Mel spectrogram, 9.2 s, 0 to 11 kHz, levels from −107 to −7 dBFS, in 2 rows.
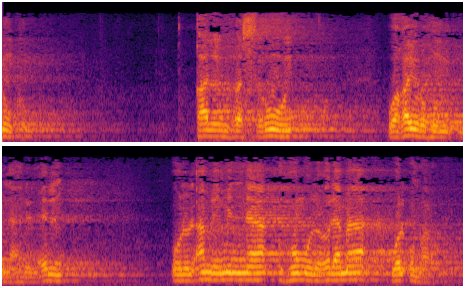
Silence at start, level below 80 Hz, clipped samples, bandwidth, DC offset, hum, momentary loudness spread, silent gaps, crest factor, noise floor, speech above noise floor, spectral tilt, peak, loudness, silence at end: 0 s; -66 dBFS; under 0.1%; 8.8 kHz; under 0.1%; none; 18 LU; none; 18 dB; -66 dBFS; 39 dB; -4.5 dB/octave; -12 dBFS; -28 LUFS; 0 s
